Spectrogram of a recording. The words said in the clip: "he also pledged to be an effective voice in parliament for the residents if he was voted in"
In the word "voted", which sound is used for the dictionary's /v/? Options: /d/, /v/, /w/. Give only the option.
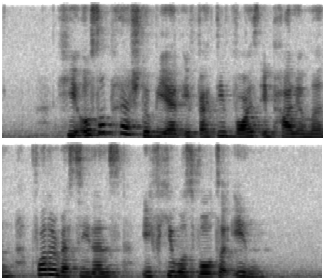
/v/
